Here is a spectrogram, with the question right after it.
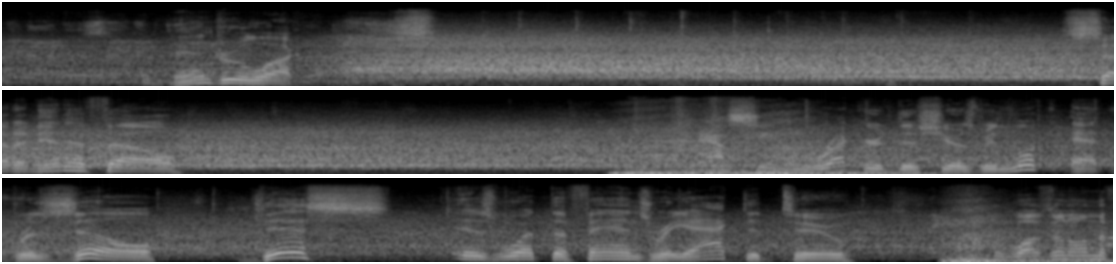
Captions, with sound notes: Andrew Luck-- [crowd clamoring, booing] --set an NFL passing record this year as we look at Brazill. This is what the fans reacted to.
